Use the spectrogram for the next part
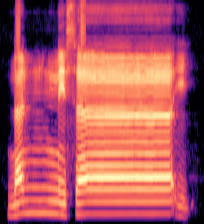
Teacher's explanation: نون مشدد پر غنہ ہوگا، یہاں پر مد متصل ہے، اس کو 4 الف کے برابر کھینچ کر پڑھا جائے گا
